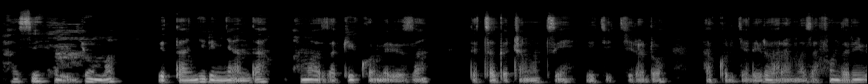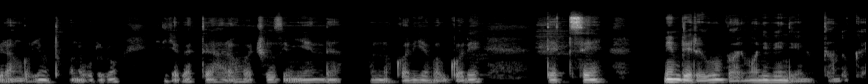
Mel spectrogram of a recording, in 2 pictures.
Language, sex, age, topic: Kinyarwanda, male, 25-35, government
